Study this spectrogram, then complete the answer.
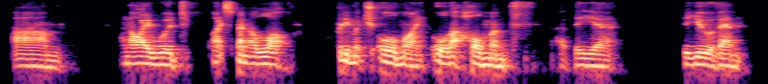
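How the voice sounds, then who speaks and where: Speaking with an English accent, a man uses a very deep, low pitch at a moderate pace. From English Midlands, Coventry. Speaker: parent caregiver, charity founder. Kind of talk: interview storytelling. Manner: hesitant, many fillers.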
